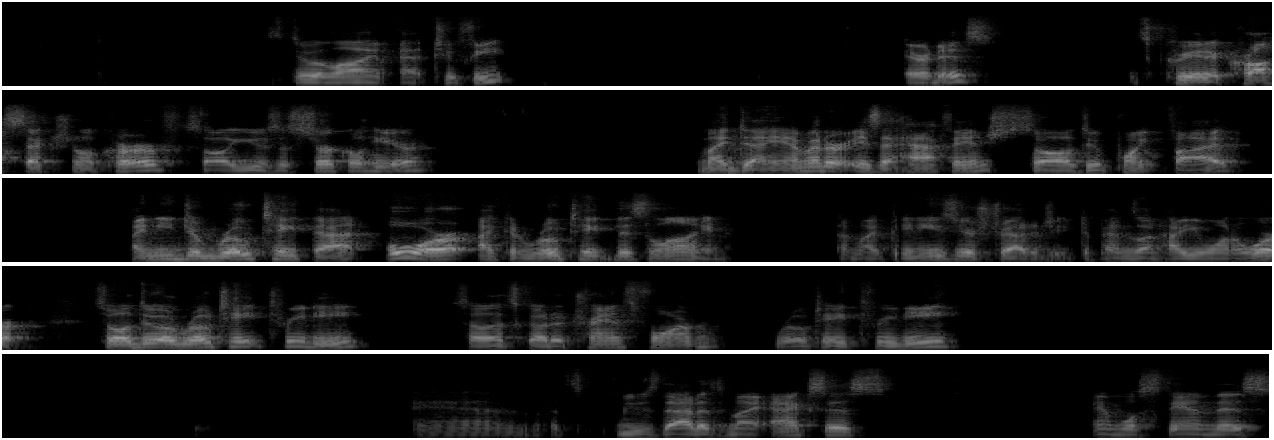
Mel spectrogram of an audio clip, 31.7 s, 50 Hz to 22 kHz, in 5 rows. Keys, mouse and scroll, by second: 2.2-3.2 typing, 4.3 click, 5.2 Return, 7.7 click, 9.0 click, 10.9-12.1 typing, 12.2 Return, 13.4-13.9 scroll, 15.6 click, 22.3 click, 23.5 click, 26.2 click, 28.7 click, 30.5 click, 31.3-31.7 scroll.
